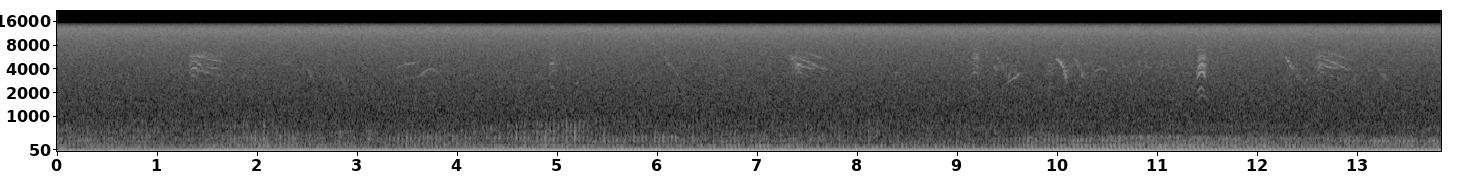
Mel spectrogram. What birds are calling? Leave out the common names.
Chlorodrepanis virens, Alauda arvensis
